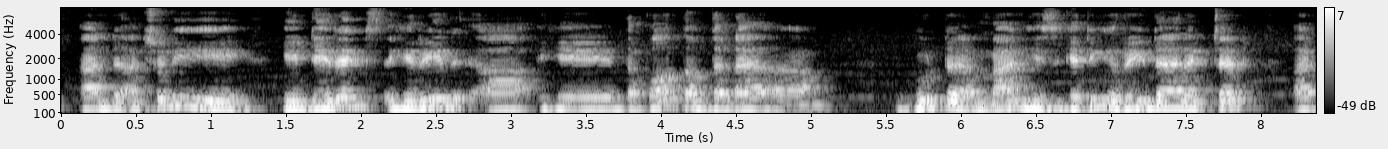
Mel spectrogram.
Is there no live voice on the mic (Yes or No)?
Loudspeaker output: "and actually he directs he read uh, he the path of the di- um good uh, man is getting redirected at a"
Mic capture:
Yes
